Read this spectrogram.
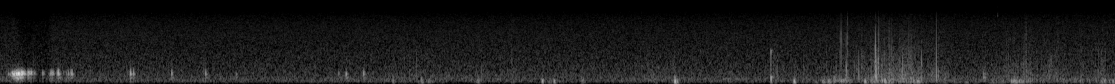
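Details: Stomach growling during digestion, as water and air begin taking major effect: scattered gurgles, pops and rumbling bubbling sounds; normal borborygmi.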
